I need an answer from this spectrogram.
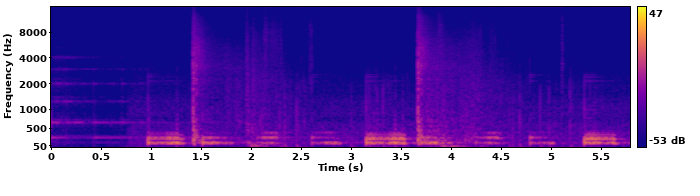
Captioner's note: mysterious music; gunfire blasting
